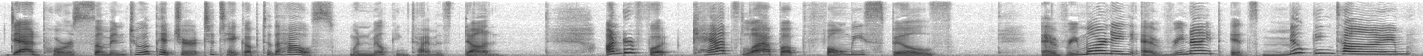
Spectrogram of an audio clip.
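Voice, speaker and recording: A woman narrates a children's picture book at an unhurried pace. Her pitch sits on the high side and moves up and down freely, and she phrases each line deliberately, stretching out the refrains. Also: big pitch swings, a bit bright. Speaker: storyteller reading a children's picture book aloud. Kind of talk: expressive children's read-aloud narration.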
